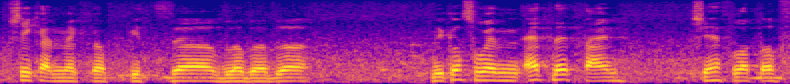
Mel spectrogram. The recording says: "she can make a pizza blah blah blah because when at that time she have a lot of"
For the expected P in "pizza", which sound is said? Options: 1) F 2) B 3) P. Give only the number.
3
